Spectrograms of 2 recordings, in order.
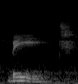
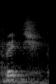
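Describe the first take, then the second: First: "beach" with a lengthened ee; long vowel. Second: "bitch" with a quick, short i; short quick vowel. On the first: Teacher contrasts two similar words, long vowel. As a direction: stretch the ee in "beach". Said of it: "gonna make the sound longer". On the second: Teacher contrasts two similar words, short vowel. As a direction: keep the i in "bitch" brief. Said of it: "I is a quick sound". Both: Shown as a demonstration.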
